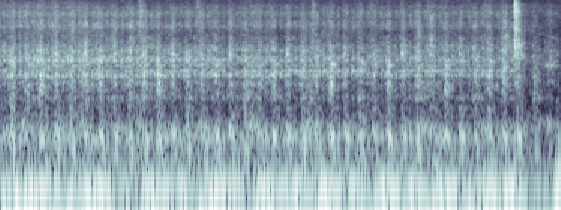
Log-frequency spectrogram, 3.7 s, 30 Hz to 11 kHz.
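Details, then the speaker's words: VW Transporter T4 1.9 ABL diesel (60 hp, 230,000+ miles, fuelling turned up): the starter spins the engine fast and evenly with no compression beats or firing. There is zero compression, and the big-end bearings are suspected to have failed. "she's not trying a lot there. So I think it's fair to say the bottom end has failed completely. I suspect that the big ends have all failed, and as a result the engine is more or less knackered."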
